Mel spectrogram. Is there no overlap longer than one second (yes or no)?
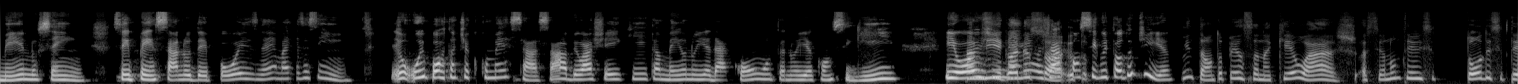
no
